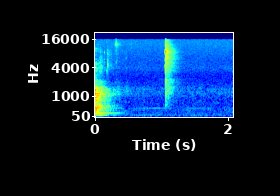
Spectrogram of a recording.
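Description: A single short, sharp click about a second in, against a quiet room.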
